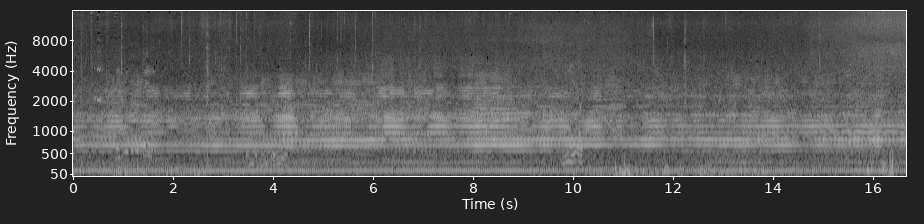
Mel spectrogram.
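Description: Kite flutes (sáo diều) on a flying kite sounding a steady chord of several held tones in strong wind, with gusts buffeting the microphone, strongest a little past the middle.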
